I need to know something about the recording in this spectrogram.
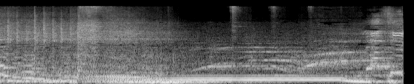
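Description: Live church band playing: drum kit with cymbals and keyboard. The drumming thins out about halfway through while a low sustained keyboard chord holds, then slides down in pitch near the end.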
